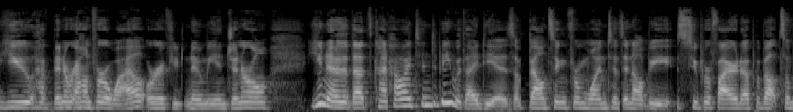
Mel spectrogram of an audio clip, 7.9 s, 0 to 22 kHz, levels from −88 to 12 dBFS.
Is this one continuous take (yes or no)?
no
